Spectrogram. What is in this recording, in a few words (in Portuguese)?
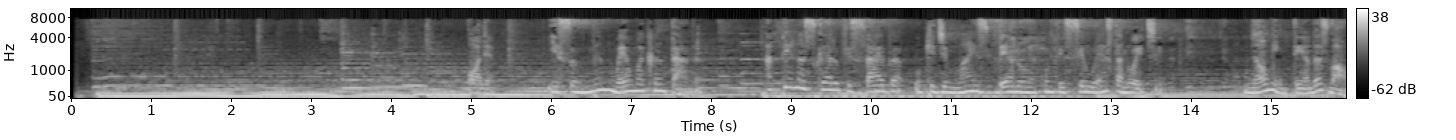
Conquista para homem, F; Declaração; Fem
